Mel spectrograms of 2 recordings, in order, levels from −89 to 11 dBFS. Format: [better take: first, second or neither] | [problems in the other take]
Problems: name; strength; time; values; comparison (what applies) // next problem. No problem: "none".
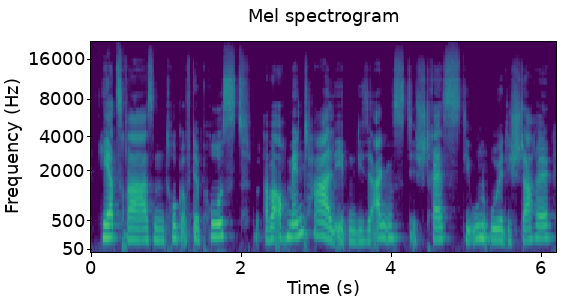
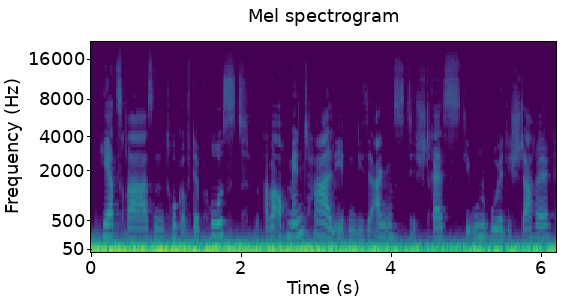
first | low rumble; loud; throughout; 6 dB below the speech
